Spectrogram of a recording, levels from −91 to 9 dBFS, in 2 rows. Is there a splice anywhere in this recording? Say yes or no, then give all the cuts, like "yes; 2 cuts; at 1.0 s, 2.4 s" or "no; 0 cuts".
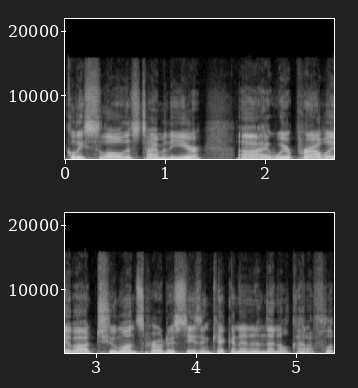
yes; 1 cut; at 3.5 s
